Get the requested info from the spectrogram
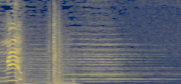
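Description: Dull, heavy thuds of a head being banged behind a closed door, two blows within the first second, then a held musical note that fades away.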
